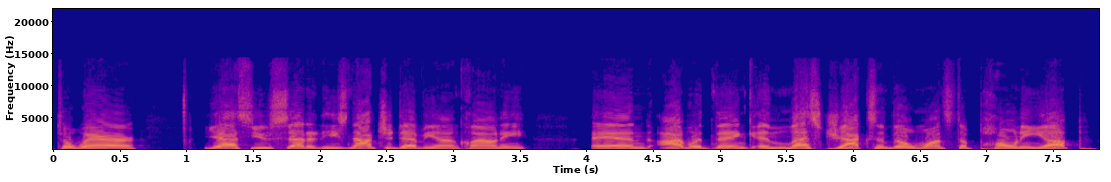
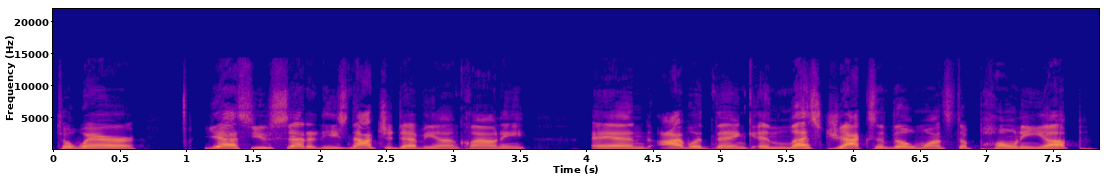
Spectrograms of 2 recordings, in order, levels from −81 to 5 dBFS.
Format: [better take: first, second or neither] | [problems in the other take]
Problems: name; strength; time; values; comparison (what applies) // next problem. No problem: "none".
second | distortion; slight; 10 dB below the speech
